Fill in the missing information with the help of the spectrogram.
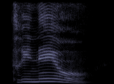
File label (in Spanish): TRINEO, M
